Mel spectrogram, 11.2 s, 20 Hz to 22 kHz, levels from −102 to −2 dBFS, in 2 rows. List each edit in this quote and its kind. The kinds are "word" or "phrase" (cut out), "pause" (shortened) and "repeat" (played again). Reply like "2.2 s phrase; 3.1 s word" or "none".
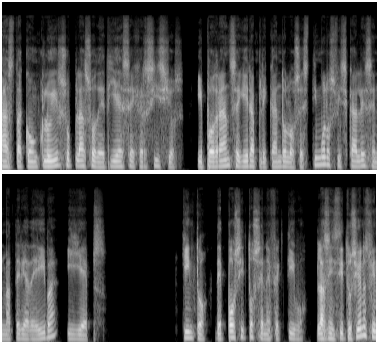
2.8 s pause; 6.5 s pause; 8.8 s pause; 10.2 s pause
